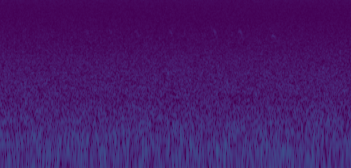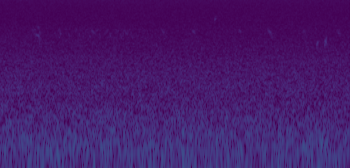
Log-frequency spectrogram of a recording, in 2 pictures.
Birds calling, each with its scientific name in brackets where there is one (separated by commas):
Gray-crowned Rosy-Finch (Leucosticte tephrocotis), unidentified bird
